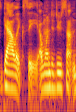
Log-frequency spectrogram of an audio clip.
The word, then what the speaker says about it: Galaksy: Yes, and of course, someone would love to pronounce it and say Galaxy, but it's not. It's Galaxy.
